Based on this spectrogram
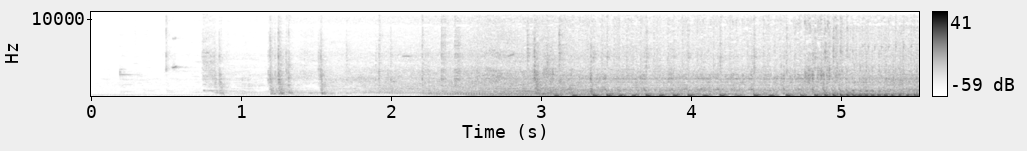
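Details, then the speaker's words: Honda Supra Fit (C70 body) with the PE28 carb swapped for a PE24, being set up: a few cranks, then it starts easily without choke and runs with an uneven lumpy pulse as revs climb; mixture still off at mid-high rpm. "There is still a discrepancy in the medium to high rotation, Bro, OK."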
